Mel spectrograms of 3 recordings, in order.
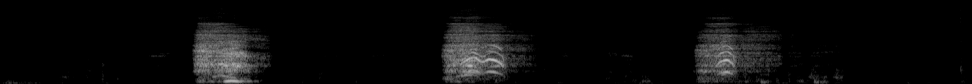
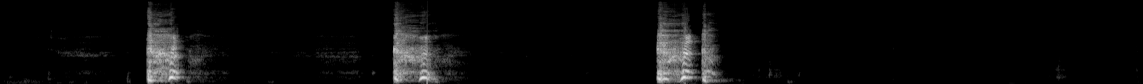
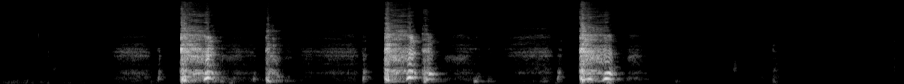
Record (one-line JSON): {"exhalation_length": "9.7 s", "exhalation_amplitude": 9674, "exhalation_signal_mean_std_ratio": 0.33, "three_cough_length": "11.4 s", "three_cough_amplitude": 32768, "three_cough_signal_mean_std_ratio": 0.24, "cough_length": "9.0 s", "cough_amplitude": 32768, "cough_signal_mean_std_ratio": 0.27, "survey_phase": "beta (2021-08-13 to 2022-03-07)", "age": "65+", "gender": "Male", "wearing_mask": "No", "symptom_none": true, "smoker_status": "Never smoked", "respiratory_condition_asthma": false, "respiratory_condition_other": false, "recruitment_source": "REACT", "submission_delay": "0 days", "covid_test_result": "Negative", "covid_test_method": "RT-qPCR", "influenza_a_test_result": "Negative", "influenza_b_test_result": "Negative"}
